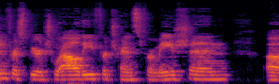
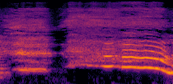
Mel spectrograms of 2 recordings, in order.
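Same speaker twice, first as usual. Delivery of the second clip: short high cry of anguish; retold scream; 6 dB louder than usual. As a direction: throw out a sudden high scream as if reliving it. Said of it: "Like, screaming".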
